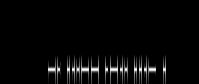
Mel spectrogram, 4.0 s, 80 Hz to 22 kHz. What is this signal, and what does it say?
Morse code, heard as a keyed tone, about 25 wpm, 700 Hz. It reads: N3LVE
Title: USA Call Signs 25wpm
